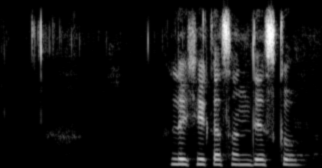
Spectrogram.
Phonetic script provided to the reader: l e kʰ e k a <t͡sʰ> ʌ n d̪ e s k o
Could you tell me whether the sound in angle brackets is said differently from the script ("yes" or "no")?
no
